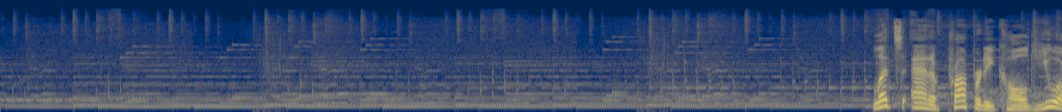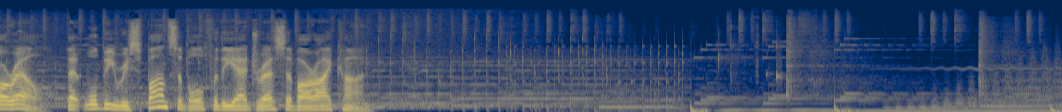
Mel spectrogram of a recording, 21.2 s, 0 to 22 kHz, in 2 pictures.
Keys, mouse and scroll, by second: 0.8 shift+], 1.1 Return, 2.4 click, 2.9 Return, 3.8-5.9 typing, 3.9 Caps_Lock, 6.3 Return, 6.8 Caps_Lock, 8.1 click, 8.6-9.5 typing, 9.0 ctrl+x, 10.5 click, 11.1 ctrl+v, 11.8-13.6 drag, 13.7 shift+., 15.7 click, 16.3-19.9 typing, 16.5 Return, 16.9 ctrl+space, 18.8 Return, 20.9 ctrl+space.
